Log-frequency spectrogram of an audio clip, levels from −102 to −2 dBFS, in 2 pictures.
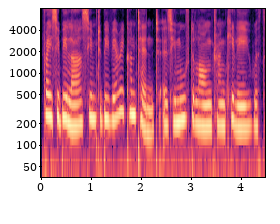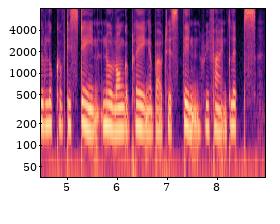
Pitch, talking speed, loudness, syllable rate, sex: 195 Hz, 165 wpm, -17 LUFS, 4.6 syllables/s, female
